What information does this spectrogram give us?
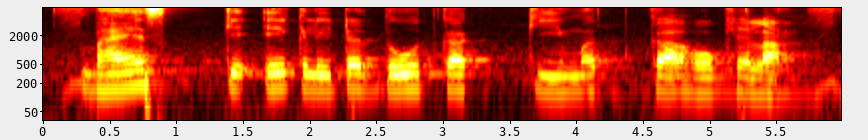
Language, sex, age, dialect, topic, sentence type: Bhojpuri, male, 18-24, Western, agriculture, question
